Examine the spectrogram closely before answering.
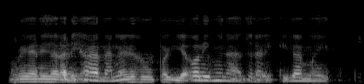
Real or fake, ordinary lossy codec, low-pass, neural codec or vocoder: fake; none; 10.8 kHz; codec, 24 kHz, 0.9 kbps, WavTokenizer, medium music audio release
